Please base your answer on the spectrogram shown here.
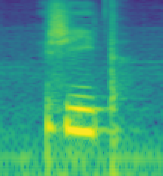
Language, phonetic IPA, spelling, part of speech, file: Czech, [ˈʒiːt], žít, verb, Cs-žít.ogg
- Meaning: 1. to live 2. to spend life (a certain way) 3. to reside (permanently) 4. to exist 5. alternative form of žnout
